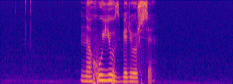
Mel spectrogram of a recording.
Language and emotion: Russian, angry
